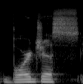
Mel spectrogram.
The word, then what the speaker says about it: Borges: It's Borges. He would tell you, don't forget the pronunciation. It sounds like gorgeous.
